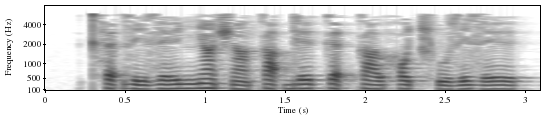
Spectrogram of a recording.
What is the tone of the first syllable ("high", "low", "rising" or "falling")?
high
